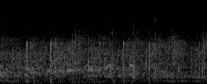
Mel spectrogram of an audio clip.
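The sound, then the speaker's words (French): Faint applause from an audience during a church service: a soft, continuous patter of clapping with a few sharper individual claps standing out. “Oh, et on peut l'applaudir.”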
